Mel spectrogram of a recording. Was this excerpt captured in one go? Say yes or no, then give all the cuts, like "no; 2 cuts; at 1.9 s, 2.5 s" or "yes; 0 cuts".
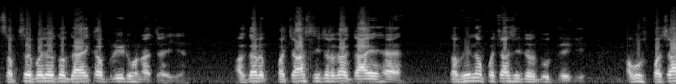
yes; 0 cuts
